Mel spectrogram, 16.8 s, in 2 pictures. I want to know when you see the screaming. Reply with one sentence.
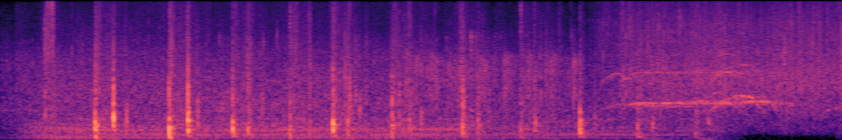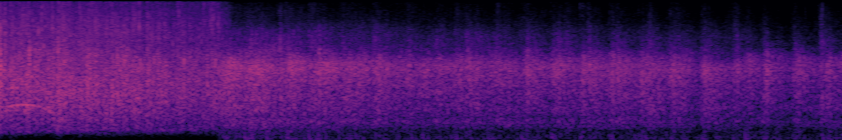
You can't hear the screaming here.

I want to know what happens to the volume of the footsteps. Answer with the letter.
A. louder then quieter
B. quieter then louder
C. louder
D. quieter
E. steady
D.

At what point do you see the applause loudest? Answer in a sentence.
The loudest moment of the applause is at 7 seconds.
